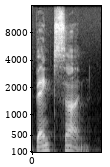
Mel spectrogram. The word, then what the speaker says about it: Bengtson: Well, it's just Bengtson.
